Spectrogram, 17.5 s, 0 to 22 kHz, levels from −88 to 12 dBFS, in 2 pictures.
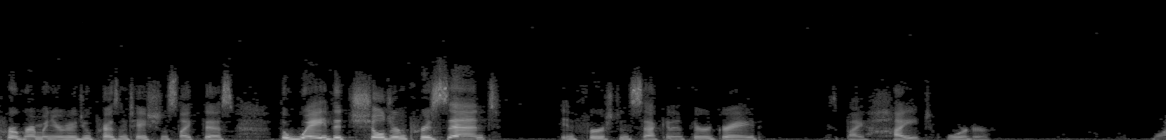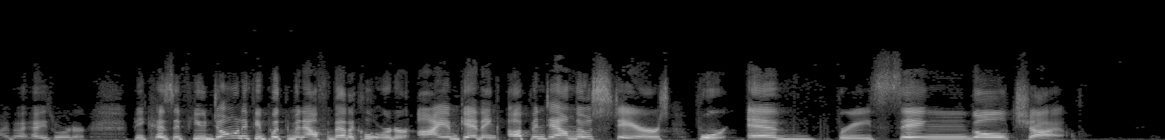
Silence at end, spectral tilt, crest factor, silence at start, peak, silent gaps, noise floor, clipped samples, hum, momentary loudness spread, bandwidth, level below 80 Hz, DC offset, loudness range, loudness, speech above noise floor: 0.75 s; -3.5 dB/octave; 22 dB; 0 s; -6 dBFS; none; -68 dBFS; under 0.1%; none; 19 LU; 13.5 kHz; -68 dBFS; under 0.1%; 16 LU; -25 LUFS; 42 dB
